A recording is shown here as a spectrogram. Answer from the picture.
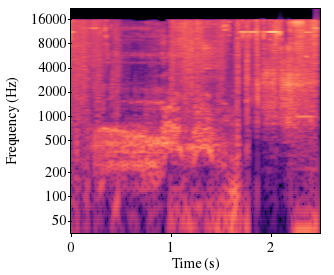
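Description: A dog growling and barking for about a second and a half.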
